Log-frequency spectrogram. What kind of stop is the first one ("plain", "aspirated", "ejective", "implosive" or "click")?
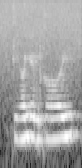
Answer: plain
